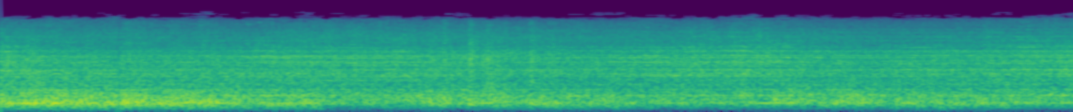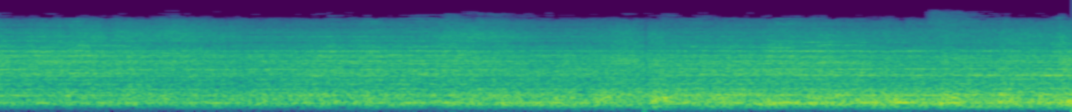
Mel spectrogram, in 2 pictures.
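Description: Freight cars of a CN manifest train, covered hoppers and then tank cars, rolling steadily past on the rails: a continuous rumble of wheels on track with thin, steady whining tones over it.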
